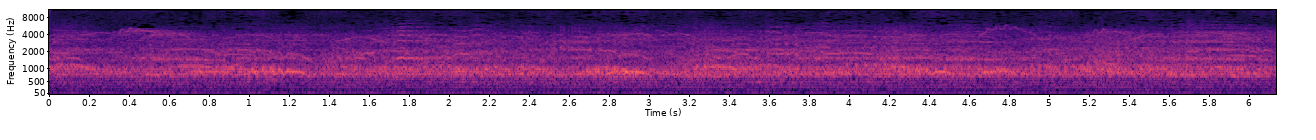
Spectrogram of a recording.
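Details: A big September 2023 assembly of common cranes at the Milicz Ponds in Poland. Many birds trumpet at once, giving a steady wall of resonant, rattling calls with occasional clearer rising notes above the crowd.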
